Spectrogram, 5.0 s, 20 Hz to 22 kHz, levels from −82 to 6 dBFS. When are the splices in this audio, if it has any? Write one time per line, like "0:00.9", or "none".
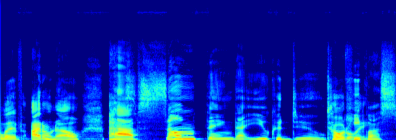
0:01.4
0:04.1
